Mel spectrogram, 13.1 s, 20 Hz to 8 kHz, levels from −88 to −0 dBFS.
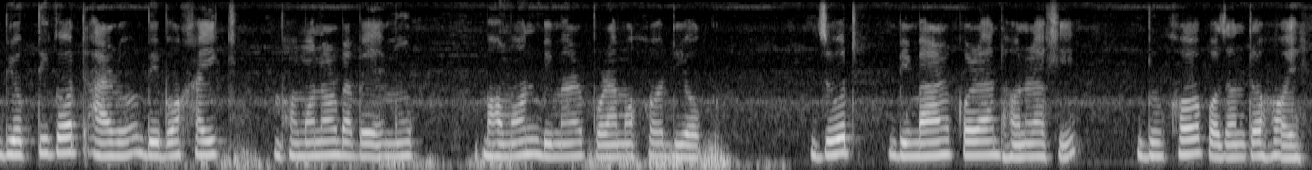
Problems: none marked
